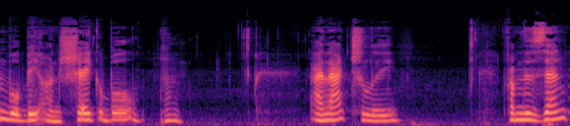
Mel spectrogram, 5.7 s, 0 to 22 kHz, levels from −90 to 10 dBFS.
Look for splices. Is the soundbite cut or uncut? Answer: uncut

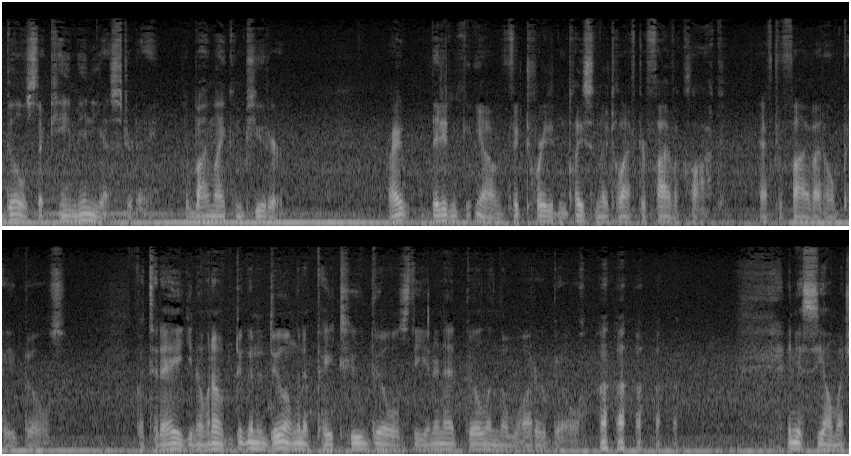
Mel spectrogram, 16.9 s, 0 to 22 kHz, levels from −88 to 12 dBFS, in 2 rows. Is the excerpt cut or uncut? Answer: uncut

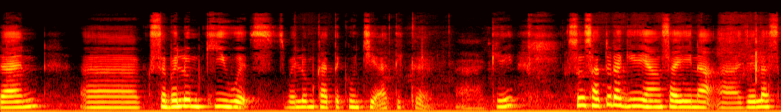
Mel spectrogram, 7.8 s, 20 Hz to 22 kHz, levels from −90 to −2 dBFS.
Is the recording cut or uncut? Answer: uncut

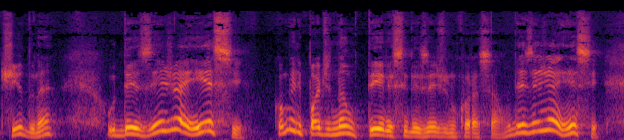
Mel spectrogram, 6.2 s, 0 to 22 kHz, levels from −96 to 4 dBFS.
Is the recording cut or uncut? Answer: uncut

